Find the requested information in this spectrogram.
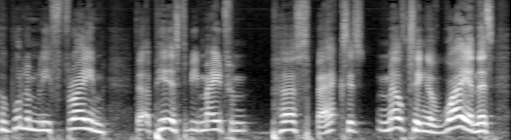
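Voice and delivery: frantic, losing control; panicked. Acted. Panicked scene, melting robot.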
